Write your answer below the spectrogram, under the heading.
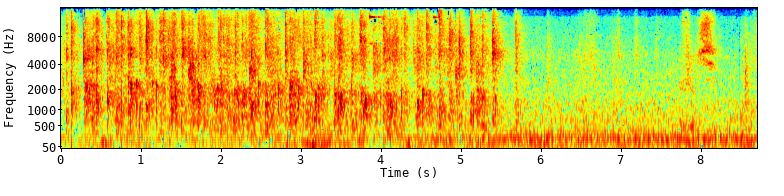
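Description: An audience bursts into steady, dense applause, many hands clapping at once for several seconds before the clapping thins out and fades into a low murmur.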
